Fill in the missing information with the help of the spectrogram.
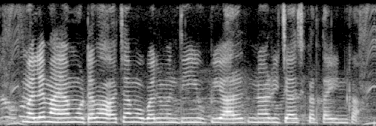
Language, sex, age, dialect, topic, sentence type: Marathi, female, 18-24, Varhadi, banking, question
